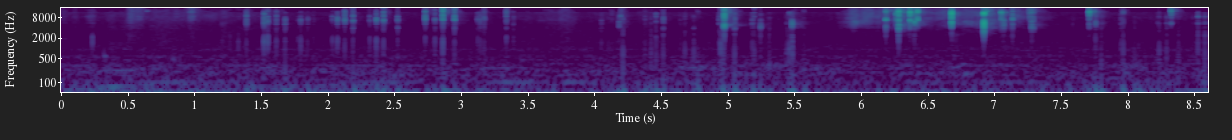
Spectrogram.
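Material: Wax.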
